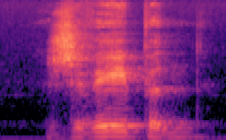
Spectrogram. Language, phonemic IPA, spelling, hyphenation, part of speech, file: Dutch, /ˈzʋeː.pə(n)/, zwepen, zwe‧pen, verb / noun, Nl-zwepen.ogg
- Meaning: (verb) 1. to whip, flog, lash 2. to drive forcefully; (noun) plural of zweep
